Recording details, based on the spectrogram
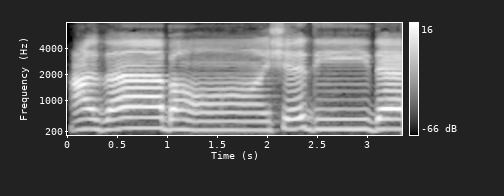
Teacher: हमने अज़ाबन में बा 2 ज़बर बन में जो नून है उसको नाक में भी छुपाना है, गुन्ना भी करना है। कैसे, अज़ाबन शदीदा। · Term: एहफ़ा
